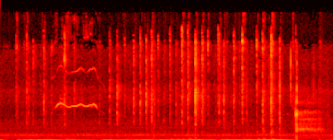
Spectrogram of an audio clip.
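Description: Rapid, uneven typing on a computer keyboard while entering the name of a new lab report, with steady close key clicks over a low constant hum and a brief higher tone near the end.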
